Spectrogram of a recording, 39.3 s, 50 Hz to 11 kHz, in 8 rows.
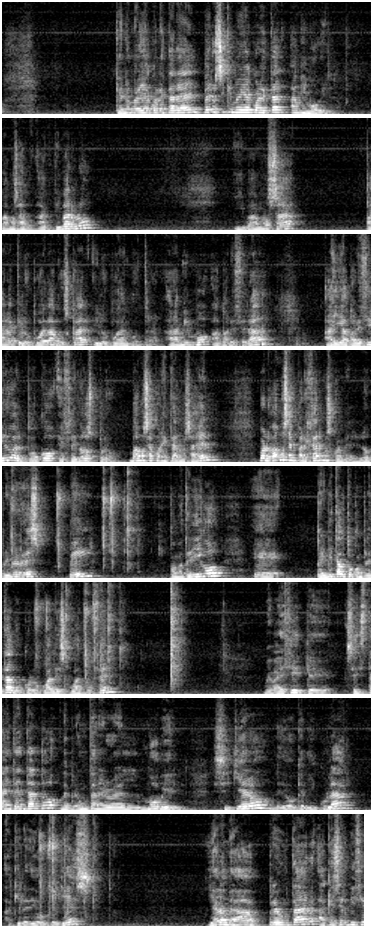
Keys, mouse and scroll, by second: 19.7-21.5 typing, 24.9-25.7 typing, 25.9 Tab, 26.8 Return, 34.7-35.5 typing.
